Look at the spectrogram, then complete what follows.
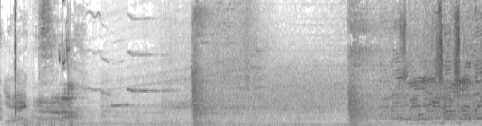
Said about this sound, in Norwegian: hvis du bare hjelper med å åpne opp døra her.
